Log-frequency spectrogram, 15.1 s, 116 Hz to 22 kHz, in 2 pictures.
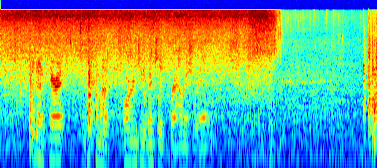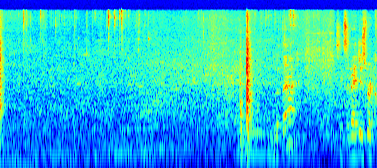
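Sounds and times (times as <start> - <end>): faucet running into steel sink: 0.0 - 5.6.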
